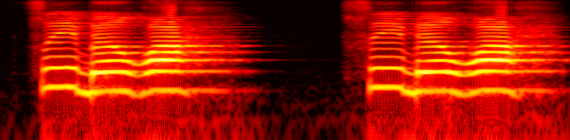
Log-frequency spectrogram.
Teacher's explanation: غین موٹا بھی اور صاد بھی موٹا، صاد موٹا ہوتے ہوئے با میں قلقلہ کریں گے ملاتے ہوئے، اور غین کو بھی موٹا اور ہا میں ملائیں گے تو غہ، غہ، ہا پراپر۔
